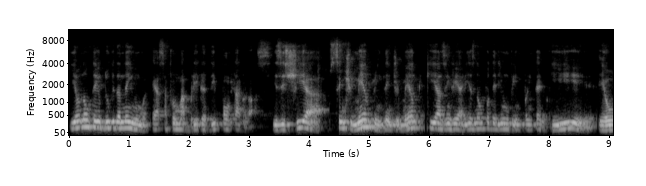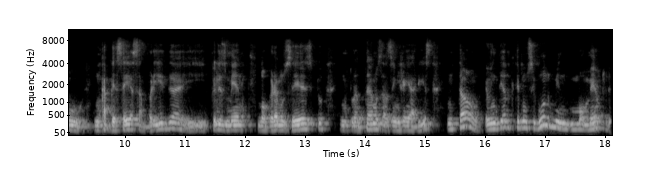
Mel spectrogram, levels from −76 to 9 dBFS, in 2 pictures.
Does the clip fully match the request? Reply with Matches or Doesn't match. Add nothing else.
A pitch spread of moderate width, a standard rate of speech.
Matches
